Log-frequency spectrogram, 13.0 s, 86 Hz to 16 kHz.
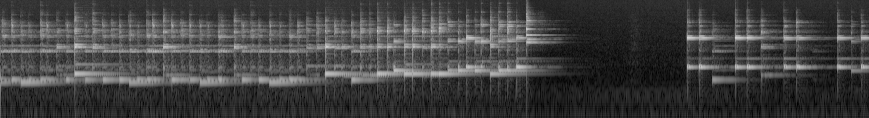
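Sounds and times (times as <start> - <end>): gongs struck with sticks: 0.0 - 8.4.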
